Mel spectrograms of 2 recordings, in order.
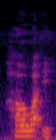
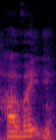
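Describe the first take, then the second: First: The middle consonant sounds like a W. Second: The middle consonant sounds like a V. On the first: "Now the W can be sounded like W" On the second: "But people also call it Hawaii"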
